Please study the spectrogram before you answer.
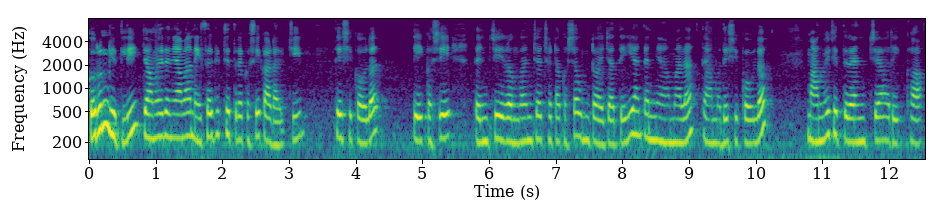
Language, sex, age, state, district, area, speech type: Marathi, female, 18-30, Maharashtra, Raigad, rural, spontaneous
